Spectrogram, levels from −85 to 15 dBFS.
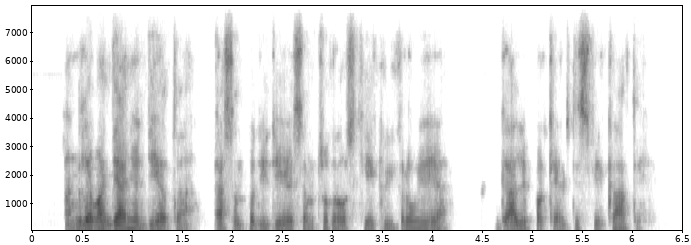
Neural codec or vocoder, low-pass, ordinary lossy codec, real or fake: vocoder, 22.05 kHz, 80 mel bands, HiFi-GAN; 7.2 kHz; Opus, 16 kbps; fake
